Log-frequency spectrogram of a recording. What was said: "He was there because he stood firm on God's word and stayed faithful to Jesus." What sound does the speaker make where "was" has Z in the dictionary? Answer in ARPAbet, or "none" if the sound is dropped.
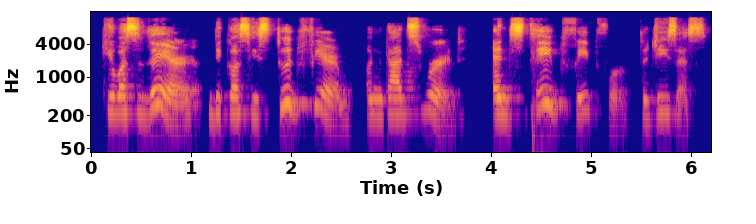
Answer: S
